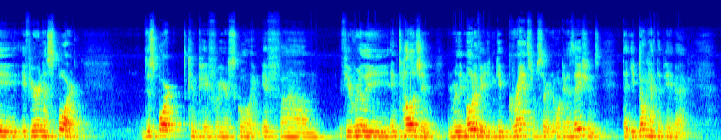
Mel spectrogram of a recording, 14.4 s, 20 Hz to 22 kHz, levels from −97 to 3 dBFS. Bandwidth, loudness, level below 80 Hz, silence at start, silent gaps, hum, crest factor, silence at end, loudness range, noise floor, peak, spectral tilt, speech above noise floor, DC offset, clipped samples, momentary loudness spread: 9.4 kHz; -21 LUFS; -62 dBFS; 0 s; none; none; 16 dB; 0.6 s; 6 LU; -56 dBFS; -4 dBFS; -8 dB/octave; 36 dB; under 0.1%; under 0.1%; 13 LU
